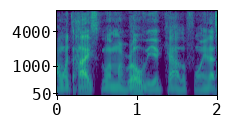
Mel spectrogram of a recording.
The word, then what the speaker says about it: Monrovia: but I I went to high school in Monrovia, California. That's like a not really a suburbs of Los Angeles, but it's a it's a part of Los Angeles outside the city. Okay. Morovia.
